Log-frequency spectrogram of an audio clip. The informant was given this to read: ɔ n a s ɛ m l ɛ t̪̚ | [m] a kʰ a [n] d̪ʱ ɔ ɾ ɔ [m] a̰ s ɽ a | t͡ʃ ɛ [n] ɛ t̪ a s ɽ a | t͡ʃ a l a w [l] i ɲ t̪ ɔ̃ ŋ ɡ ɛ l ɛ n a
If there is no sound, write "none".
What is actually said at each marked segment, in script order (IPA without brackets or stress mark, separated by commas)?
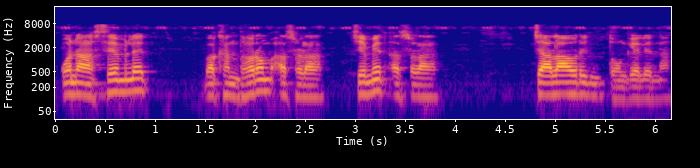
b, n, m, m, ɾ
